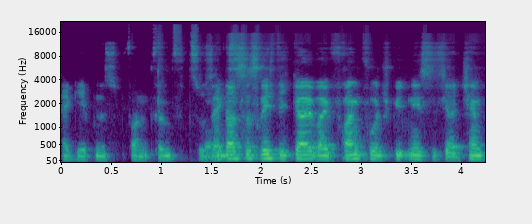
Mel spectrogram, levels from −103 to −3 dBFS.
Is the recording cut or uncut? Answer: uncut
